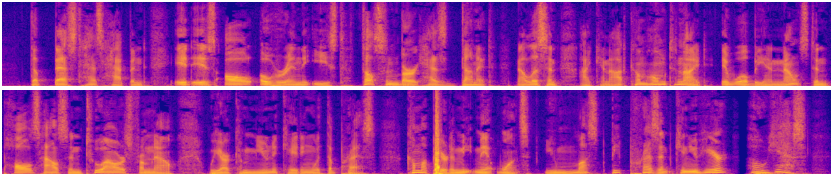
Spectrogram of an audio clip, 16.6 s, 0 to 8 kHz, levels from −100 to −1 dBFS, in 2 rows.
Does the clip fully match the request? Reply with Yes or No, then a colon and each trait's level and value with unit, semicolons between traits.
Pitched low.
Yes: low, 100 Hz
